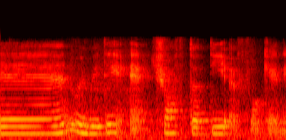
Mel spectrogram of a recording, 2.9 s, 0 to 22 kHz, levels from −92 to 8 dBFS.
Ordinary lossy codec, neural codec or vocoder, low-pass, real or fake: none; none; 7.2 kHz; real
